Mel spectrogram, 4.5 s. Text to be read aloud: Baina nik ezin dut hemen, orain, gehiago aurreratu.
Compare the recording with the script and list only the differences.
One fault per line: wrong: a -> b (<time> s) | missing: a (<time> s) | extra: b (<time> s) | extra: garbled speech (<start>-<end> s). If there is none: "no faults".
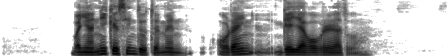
no faults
